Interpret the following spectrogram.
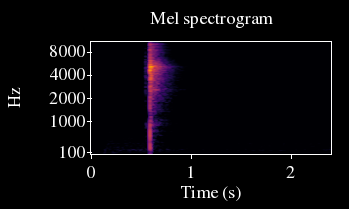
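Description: Film clapperboard's wooden clapstick snapped shut once: a single sharp clap about half a second in that dies away quickly, with a little small-room echo.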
